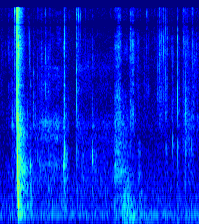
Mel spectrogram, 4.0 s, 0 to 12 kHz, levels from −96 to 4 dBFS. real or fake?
real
